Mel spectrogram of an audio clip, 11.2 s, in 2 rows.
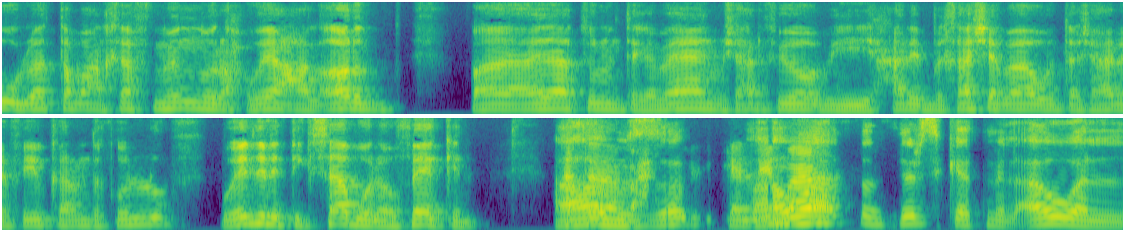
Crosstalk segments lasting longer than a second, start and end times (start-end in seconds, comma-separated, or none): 8.4-9.9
